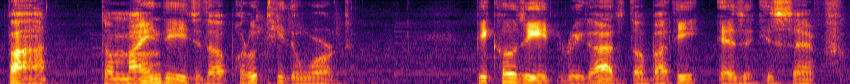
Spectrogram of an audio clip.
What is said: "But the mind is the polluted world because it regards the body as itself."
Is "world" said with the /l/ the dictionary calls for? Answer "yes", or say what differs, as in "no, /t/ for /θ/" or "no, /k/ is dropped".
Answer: no, /l/ is dropped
